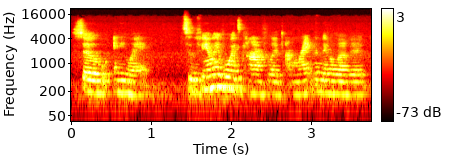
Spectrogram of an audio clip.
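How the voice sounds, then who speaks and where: A woman in a counseling session, telling a story in an animated, exasperated way and acting out other people's lines. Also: fairly low pitch, fast. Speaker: counseling client. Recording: echoey room, mic at a distance, clear background hiss.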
